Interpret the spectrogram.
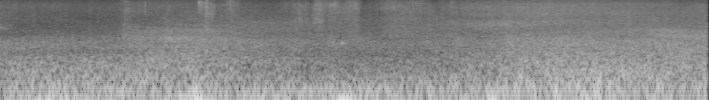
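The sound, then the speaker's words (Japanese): Steady roar of ocean surf rolling onto the shore at sunrise, with louder wave crashes swelling now and then, mixed with wind buffeting the microphone. No one speaks. “特にお話ししなくても波の音があればいいかなと思ってライブやってます”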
